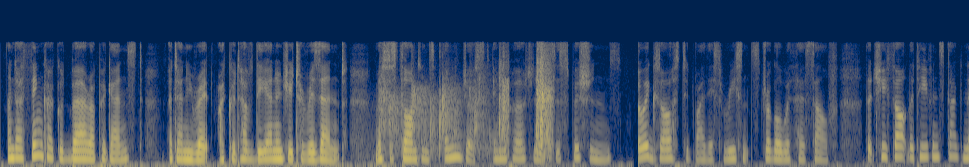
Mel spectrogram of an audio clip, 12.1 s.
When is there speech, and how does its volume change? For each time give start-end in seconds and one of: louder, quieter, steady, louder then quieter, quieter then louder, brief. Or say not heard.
0.0-12.0 quieter.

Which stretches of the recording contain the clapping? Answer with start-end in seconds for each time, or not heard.
4.5-7.0.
